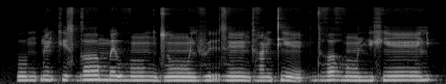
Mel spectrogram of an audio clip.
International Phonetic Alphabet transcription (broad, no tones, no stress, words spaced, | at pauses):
ʊːŋɓẽkʲɘzɡʌː mɛu̯ɦõːŋd͡zõːlʲ vʉrzẽːɡʱãŋtʲẽ | dʱʌ ɦõːnʲʊxʲẽːlʲ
